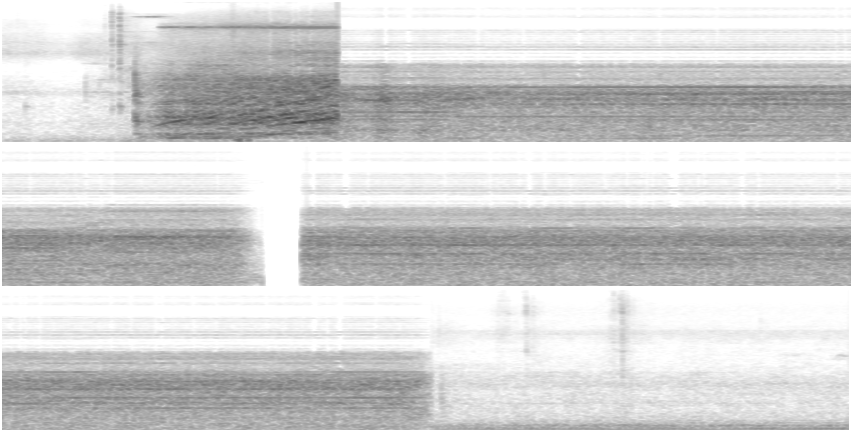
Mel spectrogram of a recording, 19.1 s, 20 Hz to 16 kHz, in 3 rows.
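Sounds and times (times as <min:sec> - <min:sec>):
metal lathe whirring: 0:00.8 - 0:02.6.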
